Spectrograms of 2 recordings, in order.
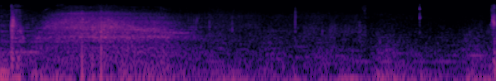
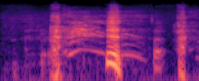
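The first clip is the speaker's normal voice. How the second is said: burst of laughter; 11 dB louder than usual. Real, not acted. Laughing at Boyo name.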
